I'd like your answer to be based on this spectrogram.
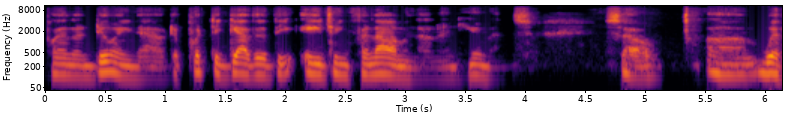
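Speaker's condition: No condition

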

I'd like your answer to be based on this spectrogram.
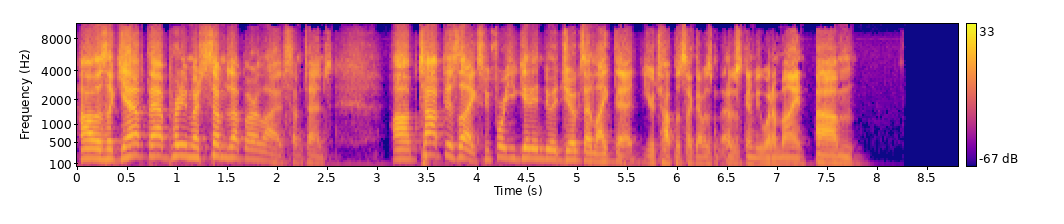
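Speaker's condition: No condition

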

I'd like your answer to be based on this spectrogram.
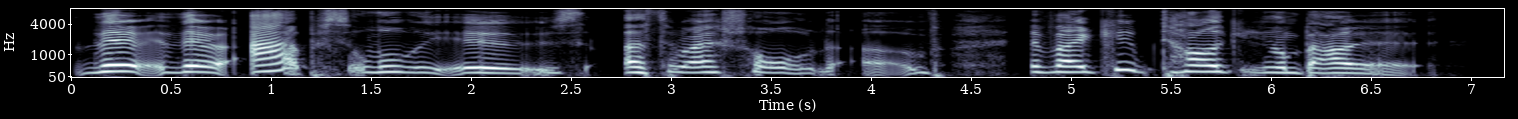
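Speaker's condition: Cerebral palsy, mild; voice affected

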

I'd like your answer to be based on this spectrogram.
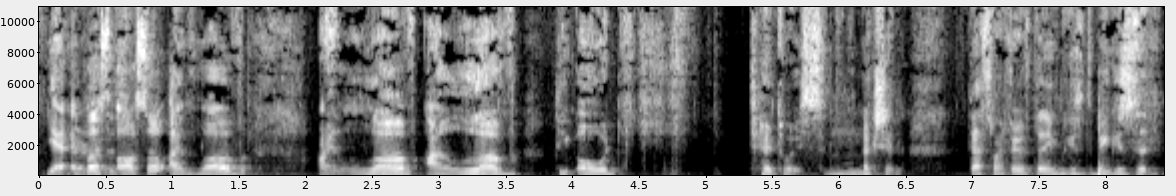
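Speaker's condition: Stutter; stutter since childhood, speech therapist in school; still has a stutter; no stuttering when performing in wrestling ring; repeated words, prolonged sounds

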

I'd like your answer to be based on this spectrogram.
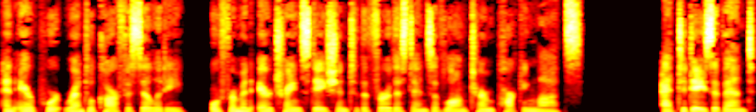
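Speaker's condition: No condition

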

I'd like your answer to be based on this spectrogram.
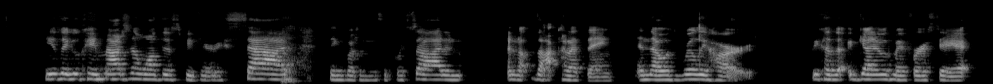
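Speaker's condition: Down syndrome; past speech therapy

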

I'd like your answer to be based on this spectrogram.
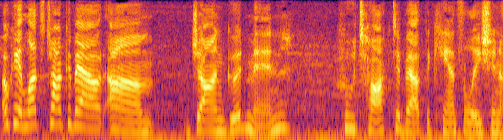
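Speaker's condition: No condition

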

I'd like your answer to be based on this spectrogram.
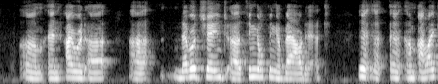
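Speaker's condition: Down syndrome

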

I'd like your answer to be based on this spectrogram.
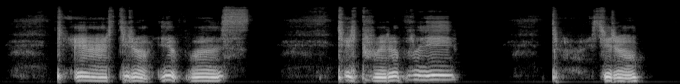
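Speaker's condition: Muscular dystrophy; speech lost

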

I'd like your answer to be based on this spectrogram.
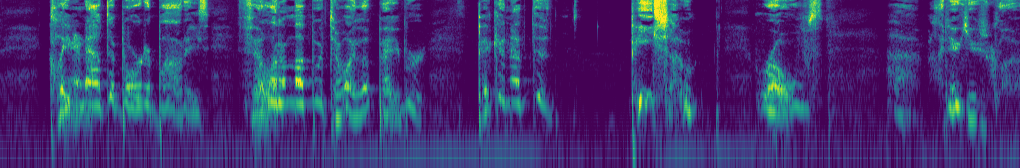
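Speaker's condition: Voice damage from cancer; raspy voice

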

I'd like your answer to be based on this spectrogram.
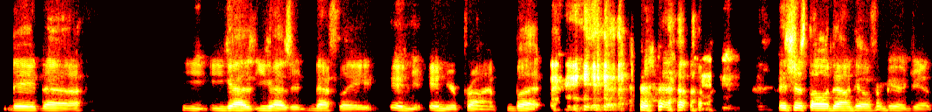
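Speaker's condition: Stuttering; stutters a lot, self-reported; repeated words, prolonged sounds

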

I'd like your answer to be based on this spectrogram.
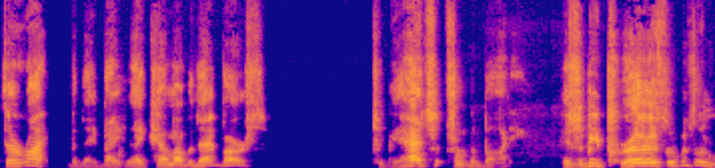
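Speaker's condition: Vocal cord surgery; including laser treatment

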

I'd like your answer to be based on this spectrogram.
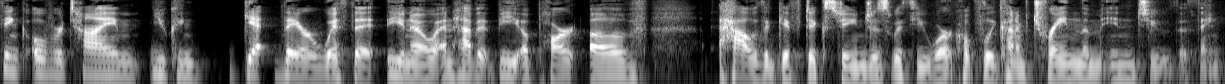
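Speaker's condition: No condition

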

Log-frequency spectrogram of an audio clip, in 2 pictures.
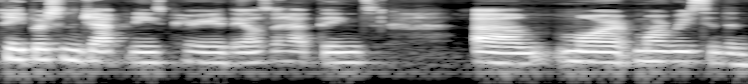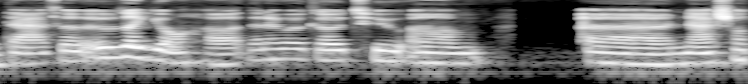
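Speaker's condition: No condition

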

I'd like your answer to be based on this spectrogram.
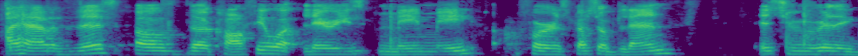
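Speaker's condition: Down syndrome; trisomy 21, heart surgery in childhood, eye surgery, other childhood surgeries, thyroid removed; age 22

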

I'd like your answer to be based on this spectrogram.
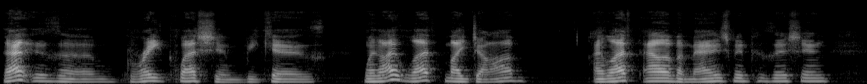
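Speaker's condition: Cleft lip and palate

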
